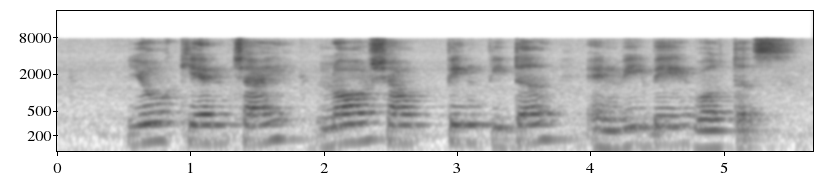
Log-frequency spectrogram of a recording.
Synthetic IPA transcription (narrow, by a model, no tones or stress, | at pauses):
jokiɛ̃nt͡ʃajlɔʃawpĩŋpitəʔɛ̰̃nwibewɔltə̰s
